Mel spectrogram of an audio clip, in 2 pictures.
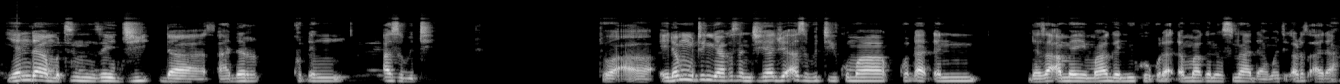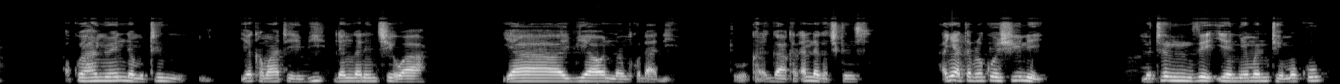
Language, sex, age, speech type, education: Hausa, male, 15-29, spontaneous, tertiary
